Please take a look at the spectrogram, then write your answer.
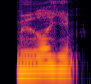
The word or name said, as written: mødrehjem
